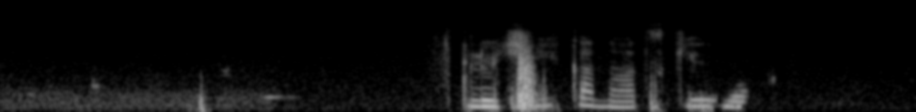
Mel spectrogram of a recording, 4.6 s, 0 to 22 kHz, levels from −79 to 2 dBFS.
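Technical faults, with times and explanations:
0.0–0.24 s, 0.42–0.81 s and 1.05–1.4 s: other side's voice leaking through. A faint second voice sits beneath the talker. It grows from about 30 dB below the speech in the first stretch to about 20 dB below by the third. This is likely the far end's loudspeaker audio that incomplete echo cancellation left in the microphone signal.
0.1–0.4 s, 0.81–0.95 s and 3.38–3.9 s: speech suppressed in double talk. The talker's level dips by up to about 15 dB in the first two stretches and about 10 dB in the last. This is likely because the echo canceller, hearing both sides at once, turned down its own talker along with the echo.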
